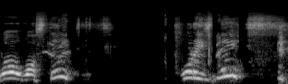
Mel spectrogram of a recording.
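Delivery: high, slow, stretched-out, amazed "whoa".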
